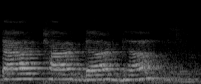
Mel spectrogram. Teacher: तो मूर्धन्य से ट वर्ग बोला जाता है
